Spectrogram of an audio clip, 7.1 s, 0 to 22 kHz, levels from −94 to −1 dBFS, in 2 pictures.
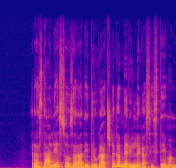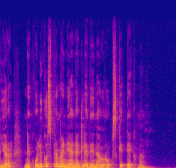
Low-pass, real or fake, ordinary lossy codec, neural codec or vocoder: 19.8 kHz; real; none; none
